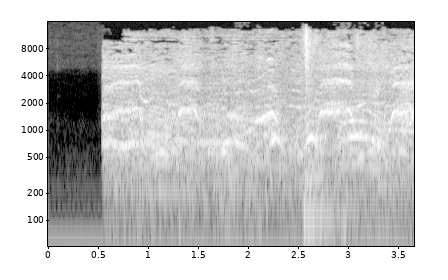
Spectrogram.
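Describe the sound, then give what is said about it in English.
A dense crowd of many voices shouting and yelling over one another, loud and continuous, with a sharp bang partway through, as people hop over walls and borders on an island in Italy. “It sounds like a bunch of screaming, so I'll read.”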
